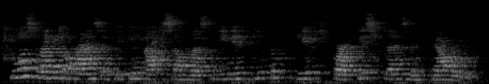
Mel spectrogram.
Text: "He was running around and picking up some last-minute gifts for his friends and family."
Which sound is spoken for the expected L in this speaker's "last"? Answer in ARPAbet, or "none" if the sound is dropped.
W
